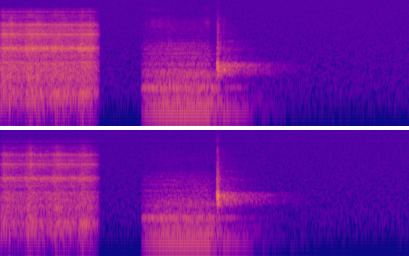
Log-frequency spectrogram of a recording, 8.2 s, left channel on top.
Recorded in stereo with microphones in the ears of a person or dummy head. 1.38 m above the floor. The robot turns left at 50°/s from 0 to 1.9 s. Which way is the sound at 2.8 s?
30° left (ahead or behind).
